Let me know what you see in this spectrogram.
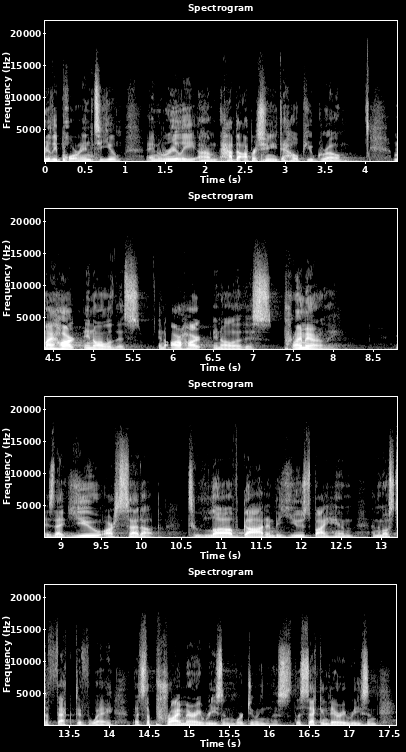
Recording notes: answering some questions from the audience at the Town Hall Meeting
